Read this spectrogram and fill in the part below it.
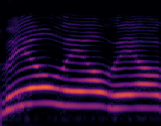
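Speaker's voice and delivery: "where" loud, slowed down and drawn out.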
